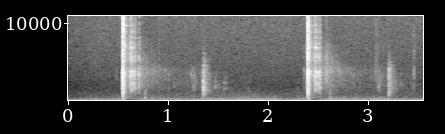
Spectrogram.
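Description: A Ruger Mini 14 rifle fires cheap ammunition: two sharp, loud cracks about two seconds apart, each with a short ringing tail over steady outdoor background noise.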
